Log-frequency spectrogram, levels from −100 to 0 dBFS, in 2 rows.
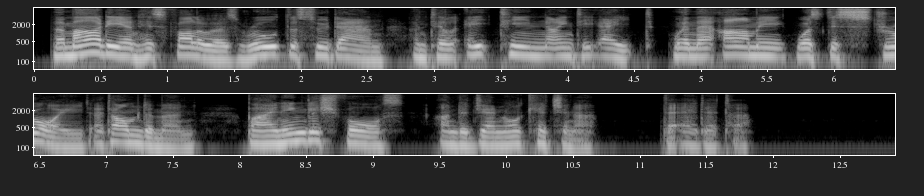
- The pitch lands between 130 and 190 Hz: Yes, medium, 140 Hz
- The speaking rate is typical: No, slow, 125 wpm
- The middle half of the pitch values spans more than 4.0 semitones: Yes, average, 5.0 semitones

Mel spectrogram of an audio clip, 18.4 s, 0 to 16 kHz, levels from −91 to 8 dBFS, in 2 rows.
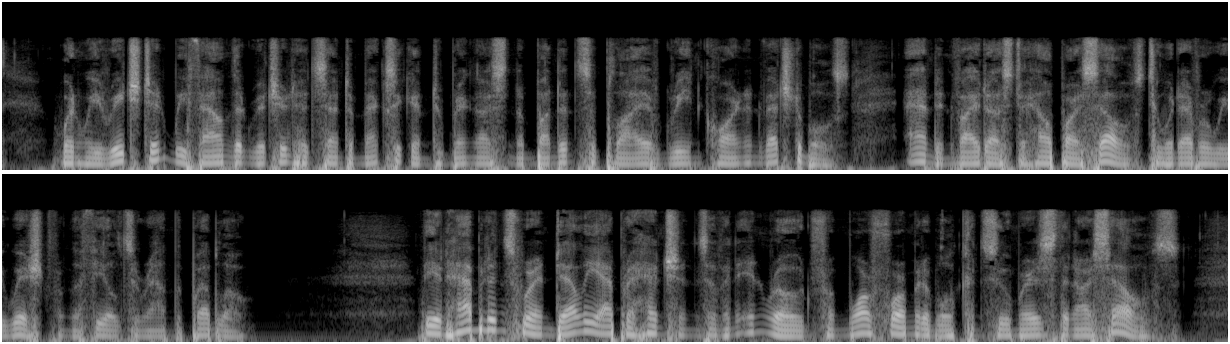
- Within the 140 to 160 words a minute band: No, average, 175 wpm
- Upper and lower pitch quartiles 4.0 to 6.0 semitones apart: No, average, 3.5 semitones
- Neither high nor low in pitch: No, very low, 95 Hz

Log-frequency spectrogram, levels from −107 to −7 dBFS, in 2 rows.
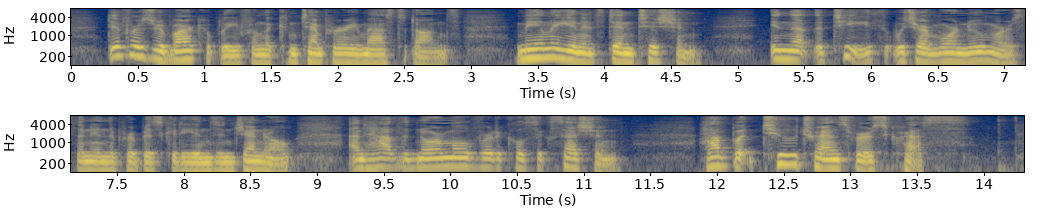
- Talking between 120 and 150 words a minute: Yes, average, 145 wpm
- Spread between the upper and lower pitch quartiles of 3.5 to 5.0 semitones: Yes, average, 4.3 semitones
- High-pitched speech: No, medium, 140 Hz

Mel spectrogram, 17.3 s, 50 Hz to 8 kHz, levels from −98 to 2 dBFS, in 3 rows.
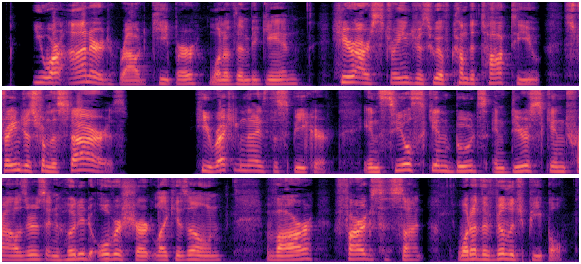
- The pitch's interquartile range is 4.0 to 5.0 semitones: No, average, 3.6 semitones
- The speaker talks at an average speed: Yes, average, 165 wpm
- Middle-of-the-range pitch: Yes, medium, 155 Hz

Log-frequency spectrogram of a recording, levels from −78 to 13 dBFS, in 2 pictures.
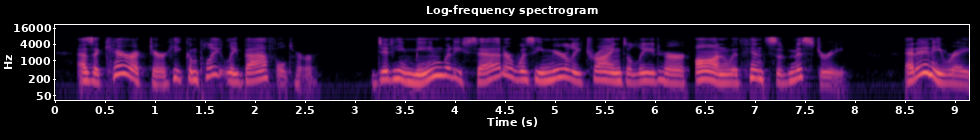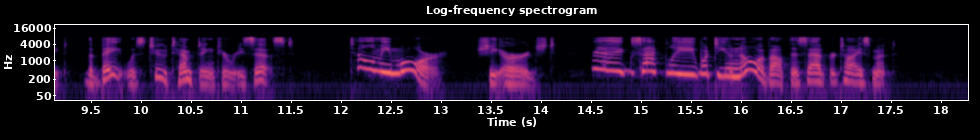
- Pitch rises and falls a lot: Yes, wide, 8.9 semitones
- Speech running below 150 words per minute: No, average, 160 wpm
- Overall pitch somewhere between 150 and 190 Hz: No, high, 200 Hz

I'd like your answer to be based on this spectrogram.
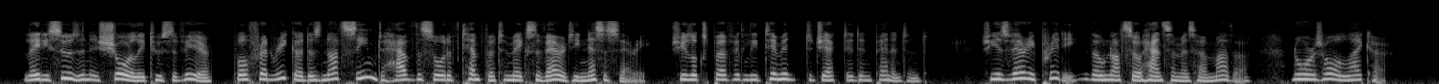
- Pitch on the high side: Yes, high, 210 Hz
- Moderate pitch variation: Yes, average, 3.2 semitones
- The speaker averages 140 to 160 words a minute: No, average, 185 wpm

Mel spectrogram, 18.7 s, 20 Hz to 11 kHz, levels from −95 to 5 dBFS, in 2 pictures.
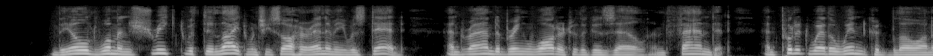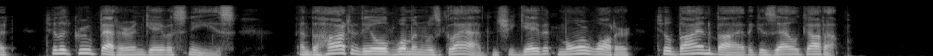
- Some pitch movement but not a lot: Yes, average, 4.8 semitones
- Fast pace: Yes, fast, 210 wpm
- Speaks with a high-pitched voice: No, medium, 145 Hz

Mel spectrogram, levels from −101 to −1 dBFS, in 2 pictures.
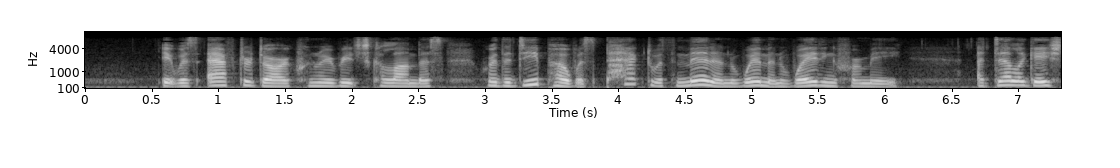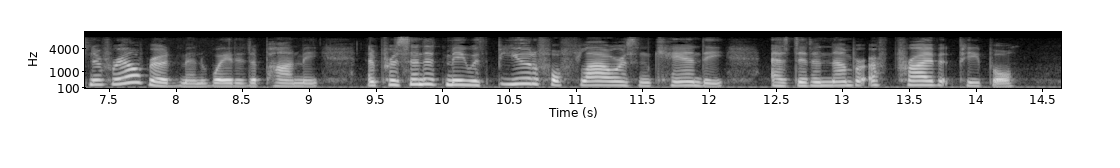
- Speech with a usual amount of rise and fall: Yes, average, 4.8 semitones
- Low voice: No, high, 210 Hz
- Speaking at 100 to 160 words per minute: No, average, 175 wpm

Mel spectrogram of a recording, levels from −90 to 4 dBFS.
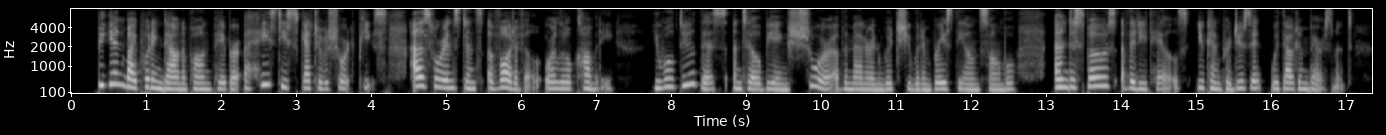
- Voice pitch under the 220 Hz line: No, high, 225 Hz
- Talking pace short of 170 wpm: No, average, 175 wpm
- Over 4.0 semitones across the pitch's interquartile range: No, average, 3.7 semitones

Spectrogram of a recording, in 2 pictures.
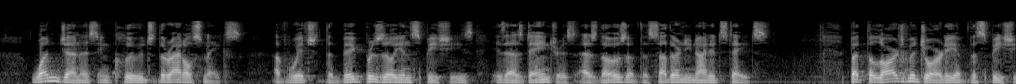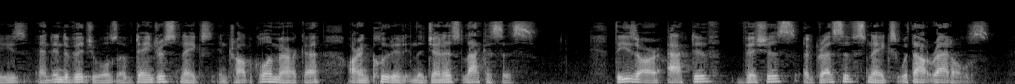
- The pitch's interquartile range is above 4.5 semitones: No, average, 3.0 semitones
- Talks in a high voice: No, low, 100 Hz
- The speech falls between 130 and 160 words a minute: Yes, average, 150 wpm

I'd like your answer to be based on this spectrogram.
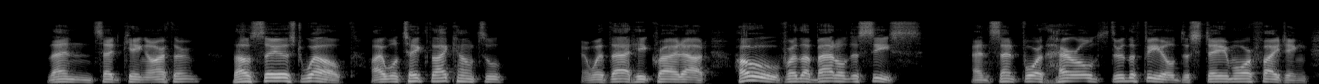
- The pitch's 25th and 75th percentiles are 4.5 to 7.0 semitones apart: No, average, 3.3 semitones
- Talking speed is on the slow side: No, average, 160 wpm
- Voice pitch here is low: Yes, low, 130 Hz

